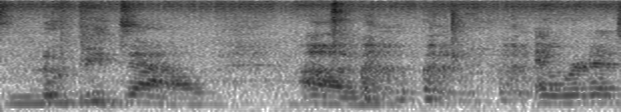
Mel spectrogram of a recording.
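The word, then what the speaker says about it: L'Hôpital: when we talk about lital that's pronounced not La hospitals it's lital um and we're going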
